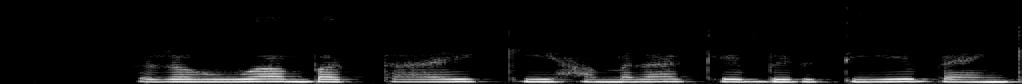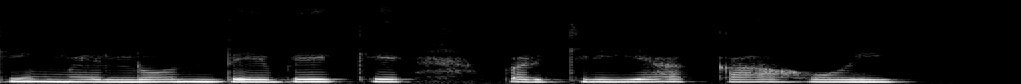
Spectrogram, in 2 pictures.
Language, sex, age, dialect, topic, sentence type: Magahi, female, 41-45, Southern, banking, question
